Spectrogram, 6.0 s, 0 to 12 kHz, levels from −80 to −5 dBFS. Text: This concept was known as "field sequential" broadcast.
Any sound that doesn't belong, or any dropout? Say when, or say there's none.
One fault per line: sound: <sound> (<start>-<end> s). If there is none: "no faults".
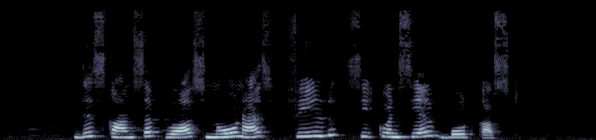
no faults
